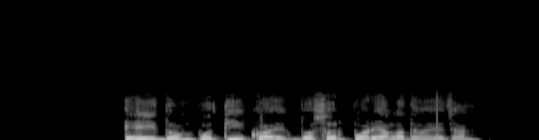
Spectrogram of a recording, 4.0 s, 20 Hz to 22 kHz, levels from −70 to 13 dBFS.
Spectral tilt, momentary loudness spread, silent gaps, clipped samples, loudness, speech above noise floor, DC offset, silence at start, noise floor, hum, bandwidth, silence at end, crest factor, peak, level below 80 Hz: -8 dB/octave; 11 LU; none; under 0.1%; -15 LUFS; over 76 dB; under 0.1%; 0.95 s; under -90 dBFS; none; 7.4 kHz; 0.45 s; 14 dB; -2 dBFS; -56 dBFS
